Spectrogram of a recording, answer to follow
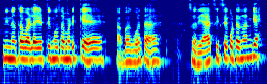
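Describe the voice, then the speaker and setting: A woman's voice: mid-range voice, fast talker, natural voice. A woman playing a village husband, back after leaving his wife, who blames himself and talks sorrowfully. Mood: remorseful. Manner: sorrowful, self-blaming, reassuring. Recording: dull lo-fi recording.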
